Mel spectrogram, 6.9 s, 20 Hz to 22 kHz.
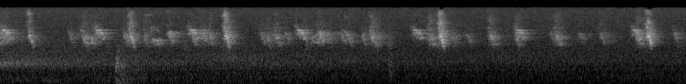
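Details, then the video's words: A pet Java sparrow indoors, much quieter than wild sparrows outside, gives soft, high "pipipi" chip notes, over a dozen in seven seconds. A few sharper clicks, a dull thump early on and a faint steady hiss are heard (24 June 2016). "[Java Sparrow]Kukky has a much quieter voice than wild sparrows"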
